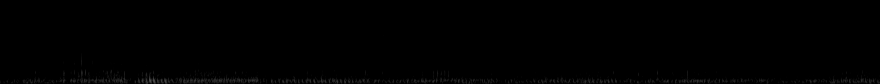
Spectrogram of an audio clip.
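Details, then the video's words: Snoring of a tired four-month-old Maine Coon kitten asleep after a day of running, a continuous low rasping rumble rising and falling with each breath, quiet room. "Кот храпит"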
